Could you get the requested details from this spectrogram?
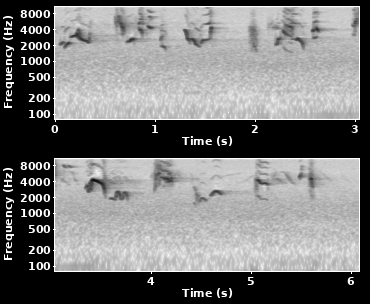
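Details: Continuous improvised song of a gray catbird: quick clusters of high scratchy chips alternate with mewing slurred notes and short whistles, phrases changing constantly, over a soft steady background hiss.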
